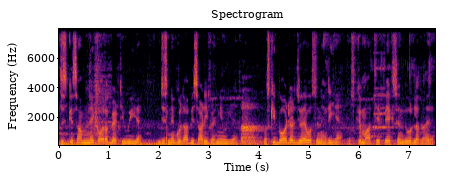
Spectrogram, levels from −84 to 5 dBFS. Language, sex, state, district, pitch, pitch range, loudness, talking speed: Hindi, male, Bihar, East Champaran, 130 Hz, 125-135 Hz, -20 LUFS, 215 wpm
